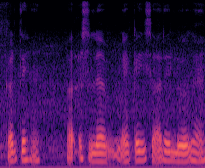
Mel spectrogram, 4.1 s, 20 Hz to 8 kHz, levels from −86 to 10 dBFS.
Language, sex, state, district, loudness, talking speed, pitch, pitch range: Hindi, male, Uttar Pradesh, Jalaun, -26 LUFS, 145 wpm, 155 Hz, 145-160 Hz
